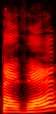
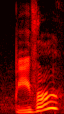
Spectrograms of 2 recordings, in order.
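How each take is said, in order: First: The name is said the French way. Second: The name is said the English way.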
